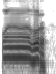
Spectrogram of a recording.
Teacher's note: انظر میں را سے پہلے پیش ہے وا کے اوپر جس کی وجہ سے ہم را کو پر کریں گے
